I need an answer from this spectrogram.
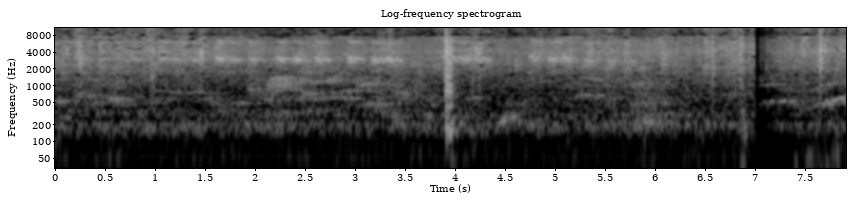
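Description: A small bird chirping in a quick run of short, repeated high notes, with one sharp click about four seconds in.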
